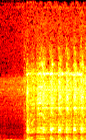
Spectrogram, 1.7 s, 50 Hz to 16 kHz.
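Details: 1993 Nissan Altima cranks but won't start; an earlier diagnosis found no spark. The starter turns the engine at a steady chugging pace for over a second but it never catches.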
